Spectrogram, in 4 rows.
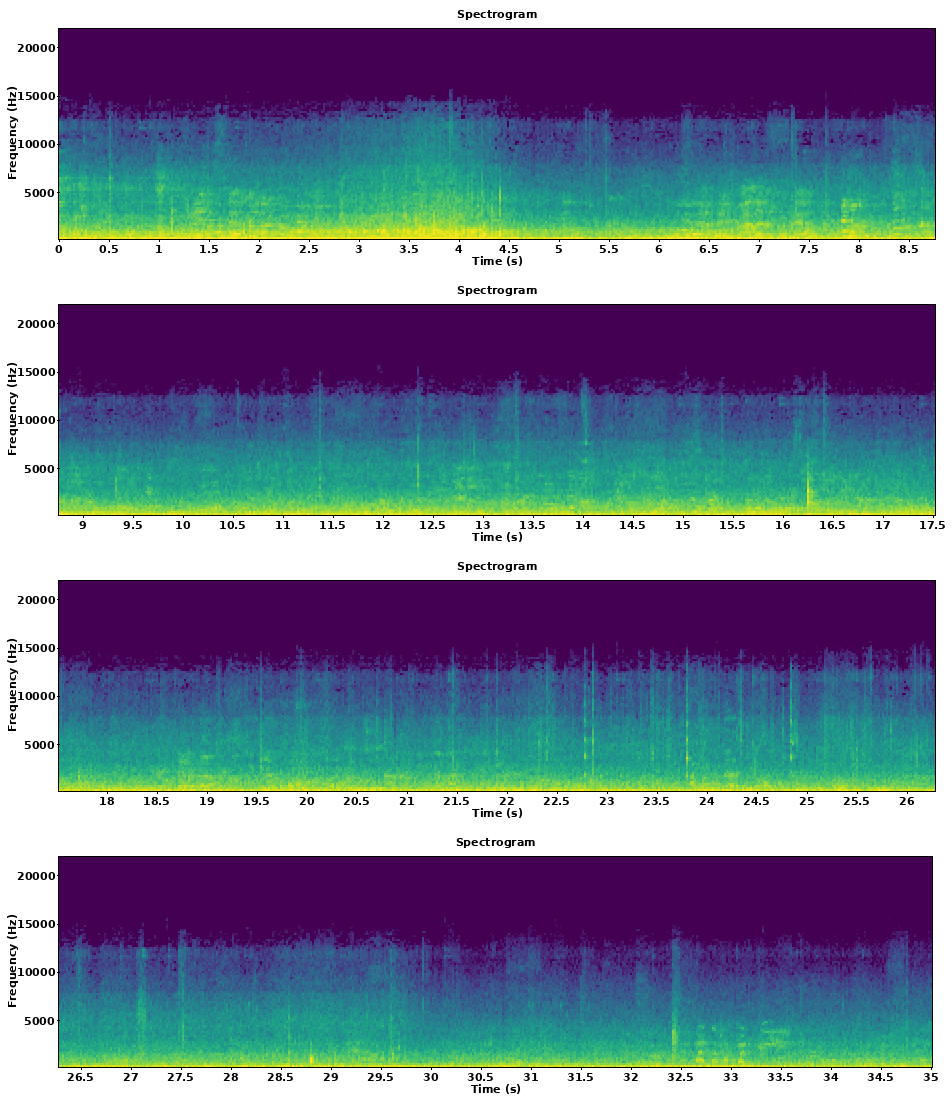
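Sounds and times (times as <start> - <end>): indistinct voices of passers-by: 0.0 - 35.0
traffic rumble: 0.0 - 35.0.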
